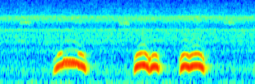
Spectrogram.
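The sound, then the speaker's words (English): An owl hoots three times, one longer call followed after a pause by two quicker ones, clear against an otherwise quiet background. “Owls tend to be resident birds in all of these habitats across the world.”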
